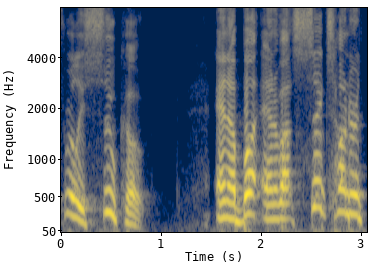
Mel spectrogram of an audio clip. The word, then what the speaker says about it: Sukkot: now that's called pronounced suck-off but the way it's spelled in the old english but it's really sukkot and abu and about 600 000 on foot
